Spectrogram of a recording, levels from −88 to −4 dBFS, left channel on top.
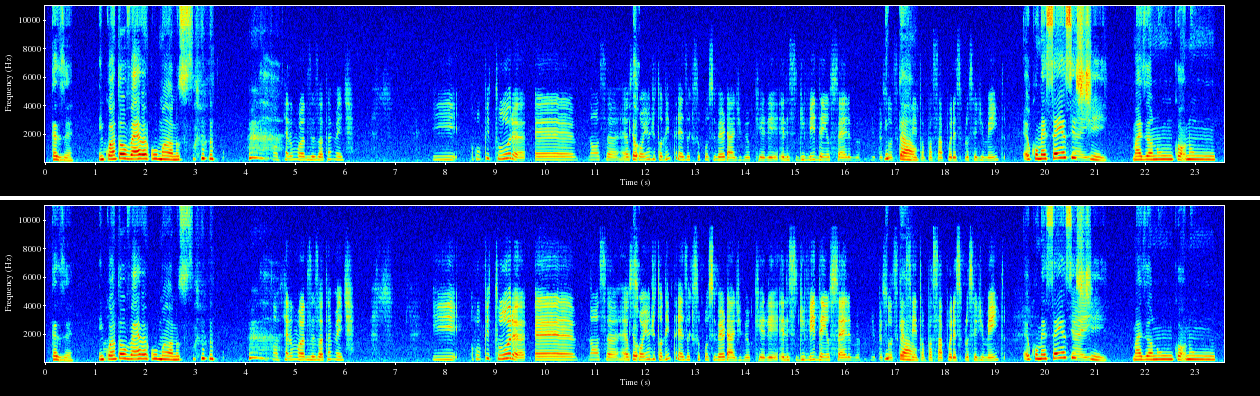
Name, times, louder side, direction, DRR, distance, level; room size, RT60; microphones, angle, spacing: voice 1, 0.1-0.6 1.1-3.4 4.1-4.7 11.7-11.9 16.8-17.4 19.6-21.2 21.7-23.4, left 3 dB, 30° left, 1.0 m, -18 dB
voice 2, 4.5-6.2 6.5-6.9 7.7-8.2 8.5-19.1 20.5-21.0, right 3 dB, 60° right, 2.6 m, -27 dB
open air
head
